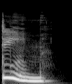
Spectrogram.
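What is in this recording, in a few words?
"deem", British English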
